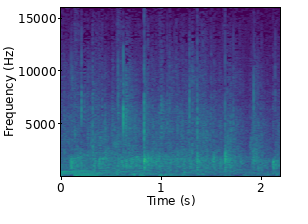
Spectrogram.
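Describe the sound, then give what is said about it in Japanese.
Applause from an audience welcoming a presenter on stage at a listed company's investor briefing: a short, steady burst of many hands clapping at moderate level, with no clear break across its length. “皆様大きな拍手でお迎えください。”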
